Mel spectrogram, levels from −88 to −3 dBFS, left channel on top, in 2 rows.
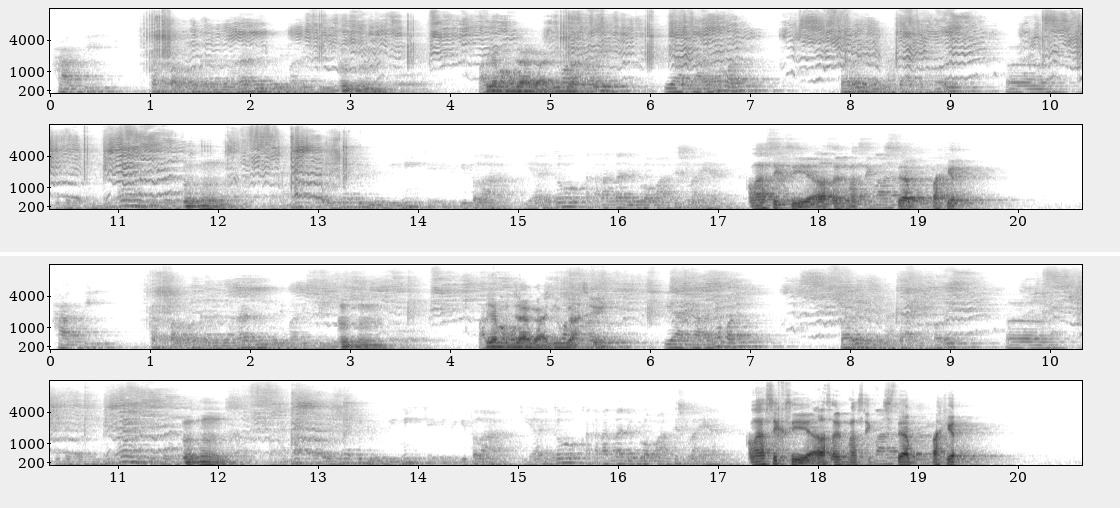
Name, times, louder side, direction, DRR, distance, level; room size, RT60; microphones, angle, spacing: voice 1, 0.0-0.5 1.0-3.7 4.3-5.6 6.1-7.0 7.8-9.1 9.5-10.0 10.3-11.7 12.0-17.0 17.6-18.2 18.5-18.8 19.1-19.4, equal, 20° right, -3 dB, 1.9 m, -47 dB
sound 1, 0.9-13.4, left 7 dB, 65° left, 0.7 m, -47 dB
voice 2, 2.9-3.3 4.4-5.5 11.6-12.1 17.3-18.5 18.8-19.4, right 5 dB, 85° right, 10 dB, 0.5 m, -31 dB
12.5 x 6.0 x 4.0 m, 0.93 s
head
